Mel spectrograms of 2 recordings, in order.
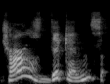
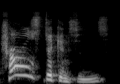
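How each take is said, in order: First: The name ends without an extra syllable. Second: The name ends with an extra added syllable. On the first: "I'll pronounce it the other way" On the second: "you sound like you're saying Dickinson's"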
